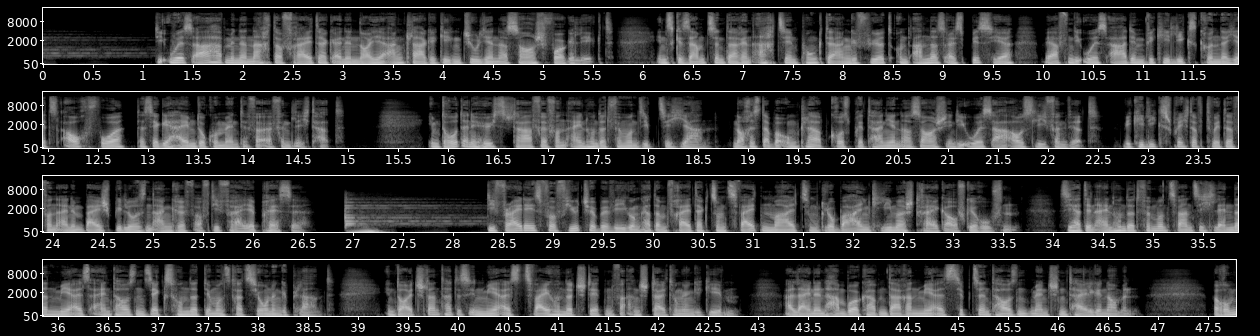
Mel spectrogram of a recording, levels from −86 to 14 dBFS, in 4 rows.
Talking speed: 140 wpm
